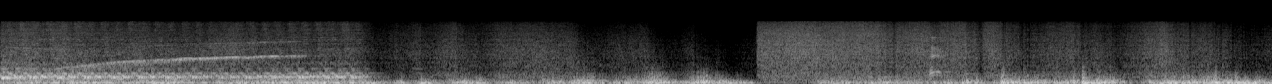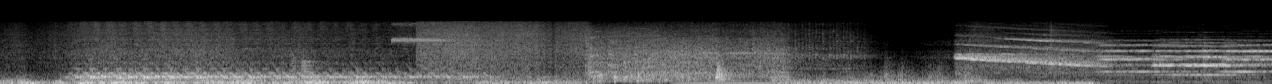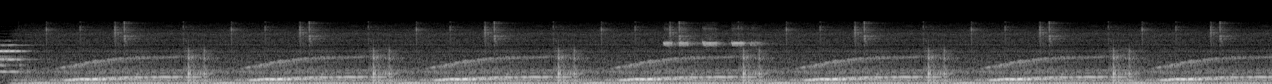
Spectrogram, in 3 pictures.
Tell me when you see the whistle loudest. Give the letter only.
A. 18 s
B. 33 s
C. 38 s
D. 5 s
B.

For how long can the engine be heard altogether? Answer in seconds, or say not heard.
12 s.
